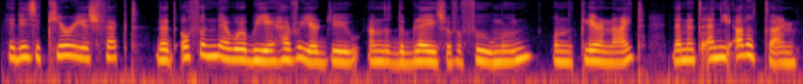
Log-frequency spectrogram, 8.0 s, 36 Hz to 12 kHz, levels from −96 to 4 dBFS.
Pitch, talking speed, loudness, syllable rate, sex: 195 Hz, 215 wpm, -17 LUFS, 5.1 syllables/s, female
